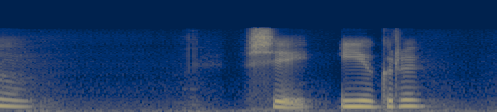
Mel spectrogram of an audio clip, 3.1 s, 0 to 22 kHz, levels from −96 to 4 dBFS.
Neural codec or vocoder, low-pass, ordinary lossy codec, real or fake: codec, 16 kHz, about 1 kbps, DyCAST, with the encoder's durations; none; none; fake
